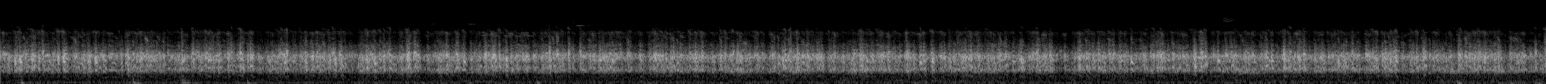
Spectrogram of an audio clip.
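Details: Spring frog chorus of mating calls: many overlapping croaking voices merge into a constant, even wall of sound with no pauses, holding steady throughout.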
